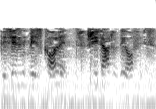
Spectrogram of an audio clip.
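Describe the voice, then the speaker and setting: An actress playing a tart, teasing young wife in a radio drama. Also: female voice, medium pitch, little pitch movement, a little fast, husky. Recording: muffled, noisy telephone-style radio recording.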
